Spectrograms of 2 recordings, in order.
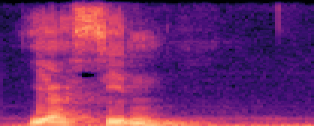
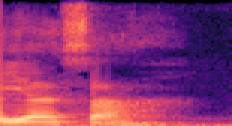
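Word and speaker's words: يس: Yasin huruf Fawa hasuar harus dibaca satu-satu tidak boleh kita baca Yasa Yasa Kenapa dibaca Yasin karena fawatihusar huruf pembuka surah harus dibaca sesuai dengan ejaannya ejaannya sepertim mana yang kita baca biasanya yaitunya dengan yaasin yaas ya ini kita panjangkan dua harakat di sini sebetulnya ada Alif kecil tapi tidak dinampakkan ya ini panjang dua harakat sedangkan Sin enam harakat dan di sini tidak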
